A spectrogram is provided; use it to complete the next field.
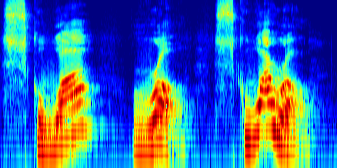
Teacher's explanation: there's a strong hidden W sound in this word and also a very strong R. 2 syllables.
